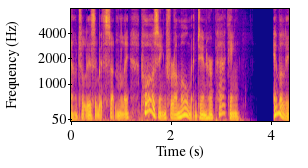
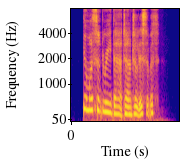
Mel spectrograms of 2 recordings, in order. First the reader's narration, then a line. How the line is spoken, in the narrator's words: she cried indignantly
